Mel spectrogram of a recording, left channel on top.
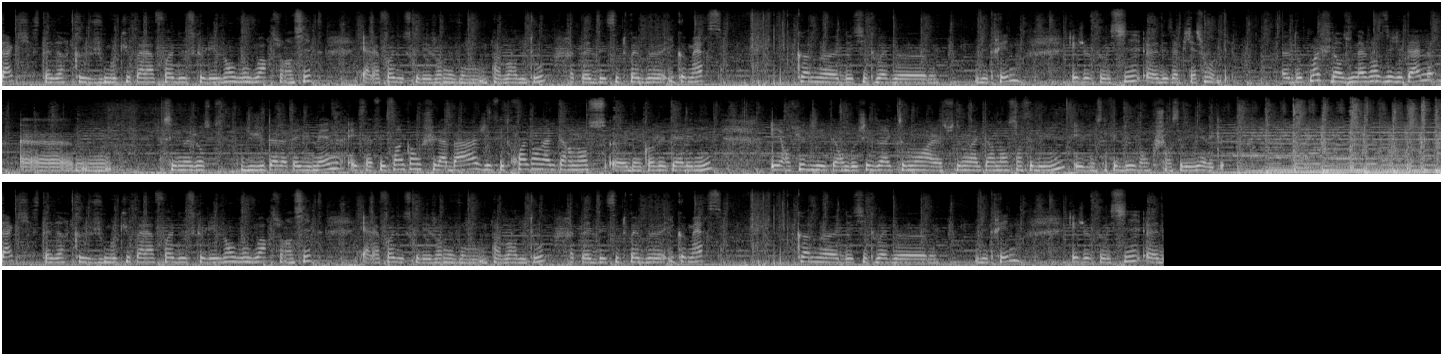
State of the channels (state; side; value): drops out; right; at 11.7 s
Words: c'est-à-dire que je m'occupe à la fois de ce que les gens vont voir sur un site et à la fois de ce que les gens ne vont pas voir du tout. Ça peut être des sites web e-commerce comme des sites web vitrines et je fais aussi des applications mobiles. Donc moi je suis dans une agence digitale. C'est une agence digitale à taille humaine et ça fait 5 ans que je suis là-bas. J'ai fait 3 ans d'alternance donc quand j'étais à l'EMI et ensuite j'ai été embauchée directement à la suite de mon alternance en CDI et donc ça fait 2 ans que je suis en CDI avec eux.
